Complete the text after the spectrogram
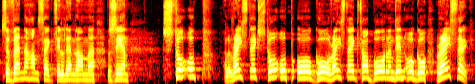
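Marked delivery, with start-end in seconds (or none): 3.2-9.4 loud, high command to rise; Jesus commanding the lame man to stand; commanding shout. Acted. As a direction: call him up off the mat with full force.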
